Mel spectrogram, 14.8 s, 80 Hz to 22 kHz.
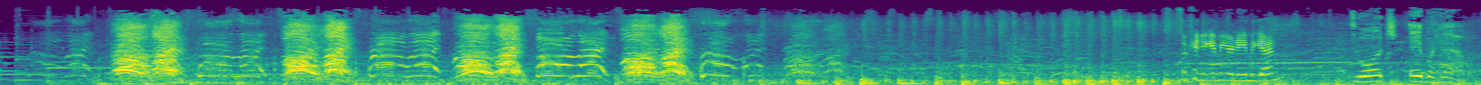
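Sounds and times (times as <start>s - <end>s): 
murmur of voices: 0.4s - 14.8s
crowd chanting at a protest march: 0.6s - 9.1s
drumming: 0.9s - 14.8s
speech: 1.0s - 2.1s, 13.6s - 14.7s.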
